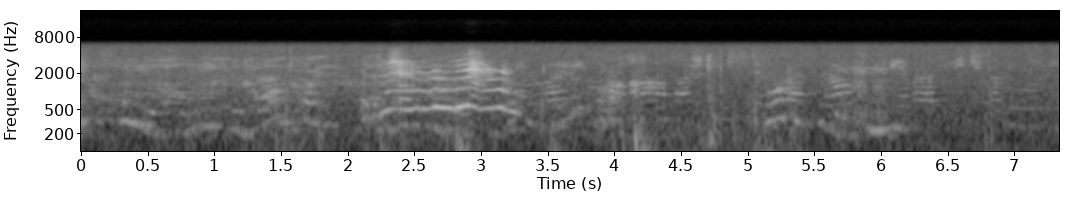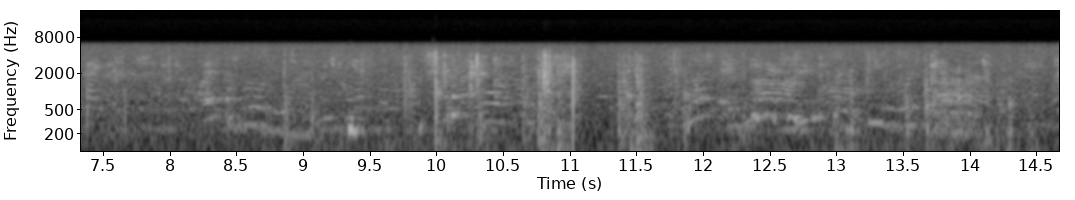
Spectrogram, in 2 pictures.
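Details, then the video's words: Squabble between a pair of domestic cats indoors, a Thai Siamese cat and a Siberian cat: wavering, rising and falling meows and drawn-out complaining yowls, with human speech running through much of it. "Разборка семейной пары котов"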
